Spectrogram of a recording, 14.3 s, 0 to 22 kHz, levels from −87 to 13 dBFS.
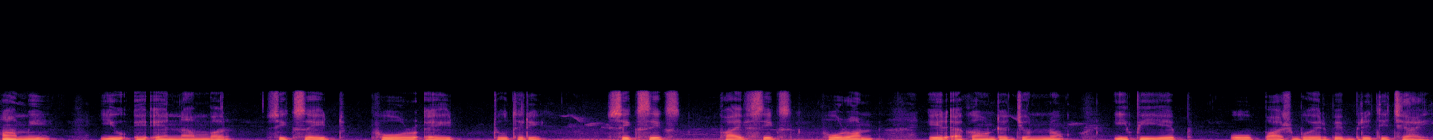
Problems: background conversations at intervals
